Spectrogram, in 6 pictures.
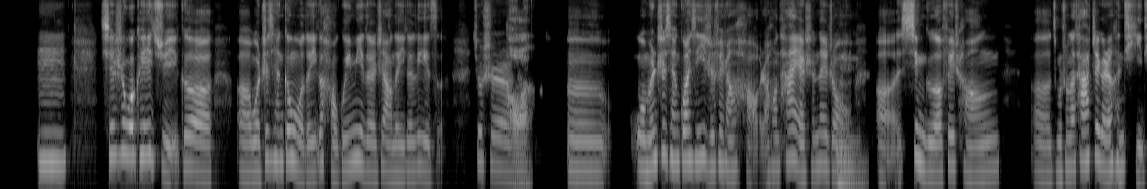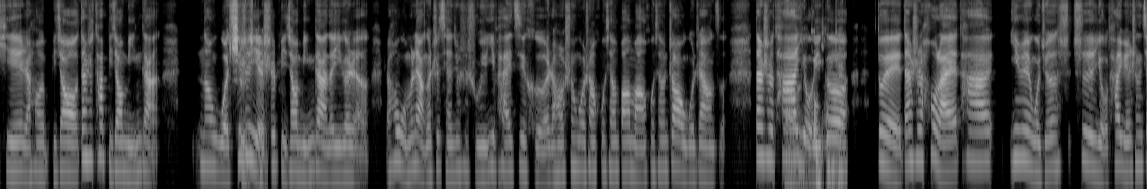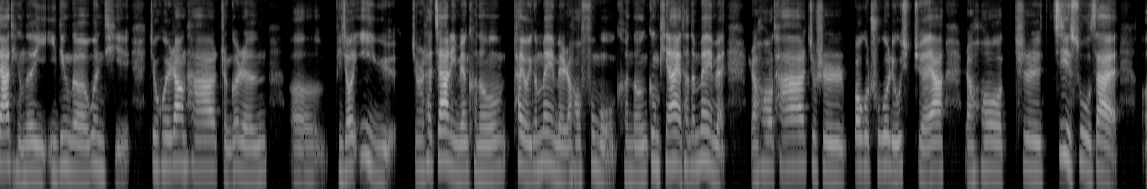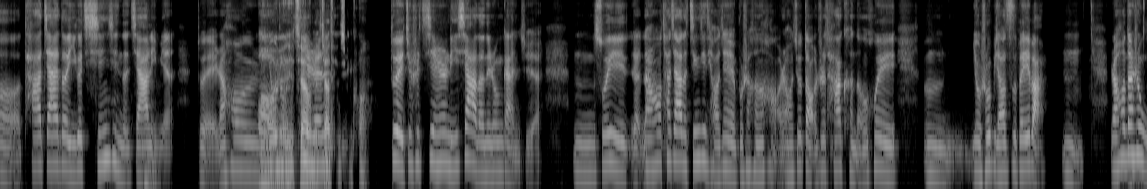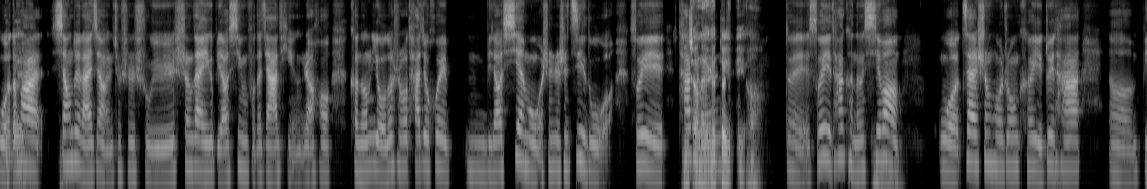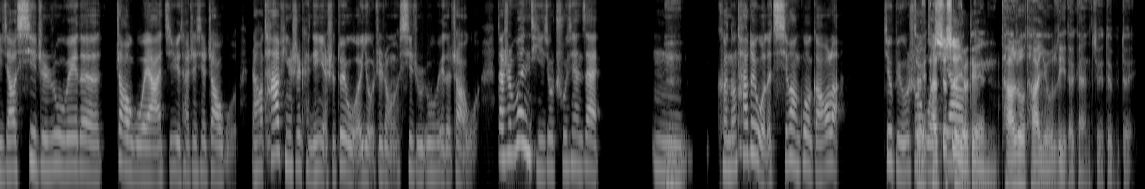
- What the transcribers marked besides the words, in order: none
- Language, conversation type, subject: Chinese, podcast, 你如何决定是留下还是离开一段关系？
